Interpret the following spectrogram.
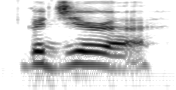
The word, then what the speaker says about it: Gojira: you keep thinking what gajira which is like how godzilla is pronounced oh gogeta yeah vegeta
